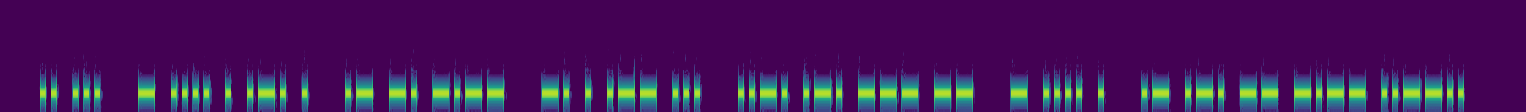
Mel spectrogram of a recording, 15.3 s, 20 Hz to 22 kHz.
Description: Morse code, heard as a keyed tone, about 22 wpm, 700 Hz. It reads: IS THERE ANY NEWS FROM THE ARMY?
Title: Sentences from Top 1000 Words - Review Part 5 - 22wpm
